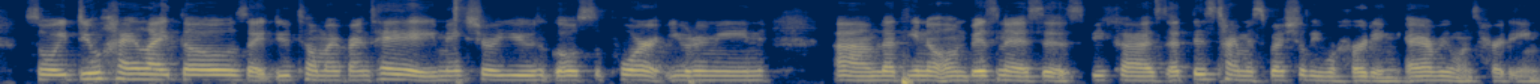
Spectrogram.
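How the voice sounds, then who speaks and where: A woman with a Spanish accent talks at a fairly quick pace in a fairly low pitch, her dark, mellow tone carried on fairly even intonation. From US, early childhood in Mexico. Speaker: daycare owner. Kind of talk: casual interview chat.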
